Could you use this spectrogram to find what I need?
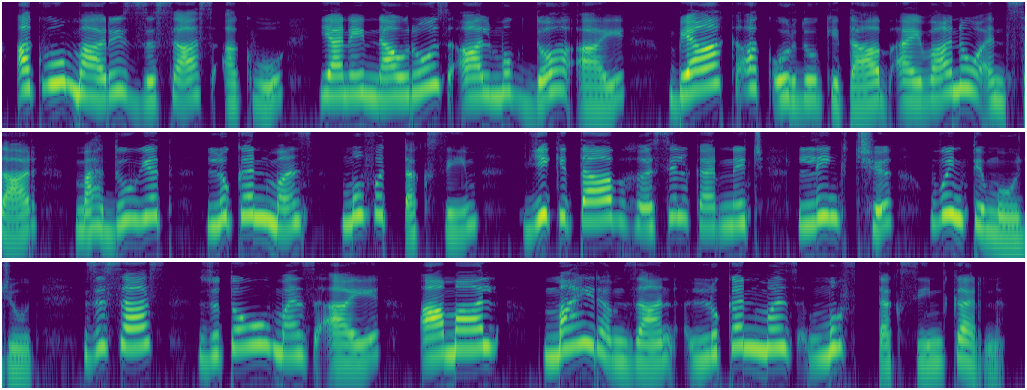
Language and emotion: Kashmiri, neutral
